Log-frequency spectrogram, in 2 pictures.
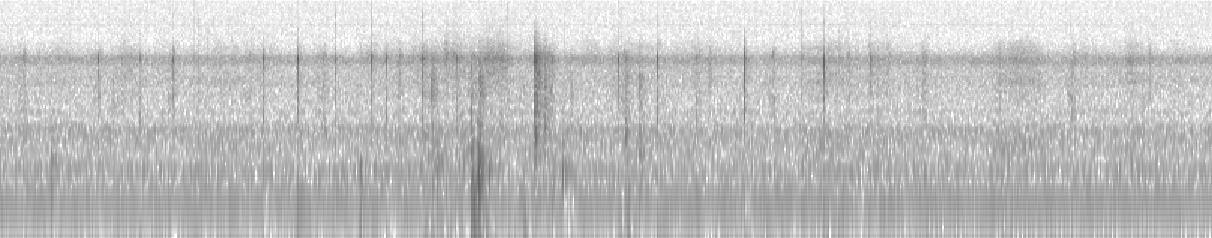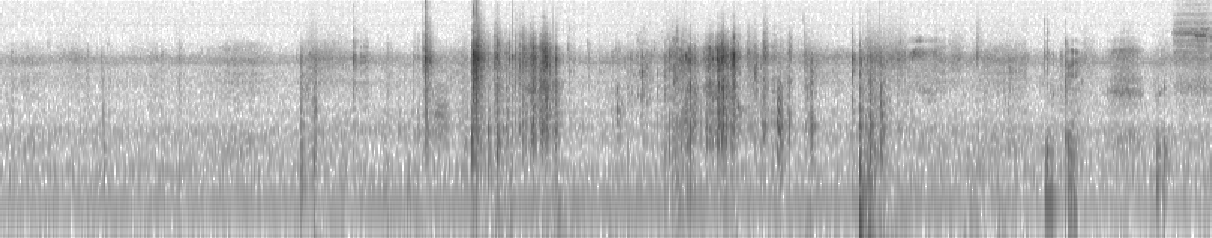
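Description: Stylus tapping on a tablet's touchscreen: scattered light clicks through the first half, then louder rustling and handling noise for several seconds near the end, over a faint steady hum.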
